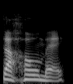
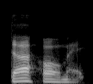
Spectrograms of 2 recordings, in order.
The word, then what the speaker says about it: Dahomey: And apparently that kingdom is pronounced Dahomey. Dahomey.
